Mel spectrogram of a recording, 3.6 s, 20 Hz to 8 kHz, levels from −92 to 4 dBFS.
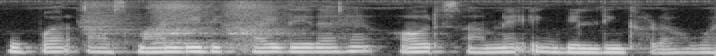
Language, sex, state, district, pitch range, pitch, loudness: Hindi, female, Chhattisgarh, Raipur, 165-185 Hz, 180 Hz, -15 LUFS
